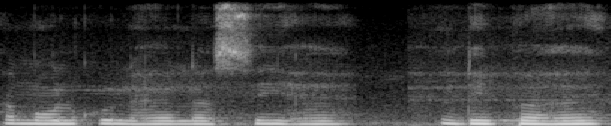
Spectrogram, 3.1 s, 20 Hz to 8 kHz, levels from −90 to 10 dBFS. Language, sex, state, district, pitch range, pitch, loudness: Hindi, male, Jharkhand, Ranchi, 180-195 Hz, 190 Hz, -15 LUFS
